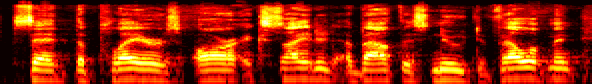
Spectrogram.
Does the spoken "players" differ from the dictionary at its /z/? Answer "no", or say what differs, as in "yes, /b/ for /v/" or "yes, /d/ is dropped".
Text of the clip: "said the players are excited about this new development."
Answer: no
